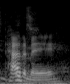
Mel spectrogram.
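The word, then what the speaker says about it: Padmé: Because Because I don't think it's Padme. It's Padme. There's Padme? There's nothing between the D and the M. There How is would it it. be It's Padme?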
